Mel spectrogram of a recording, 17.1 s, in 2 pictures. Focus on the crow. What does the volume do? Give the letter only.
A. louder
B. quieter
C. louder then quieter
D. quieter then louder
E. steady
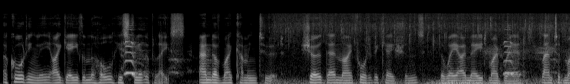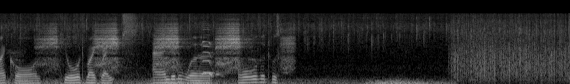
A.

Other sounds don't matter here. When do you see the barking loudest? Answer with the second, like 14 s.
2 s.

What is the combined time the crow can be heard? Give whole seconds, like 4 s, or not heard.
6 s.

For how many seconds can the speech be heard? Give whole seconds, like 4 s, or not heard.
13 s.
